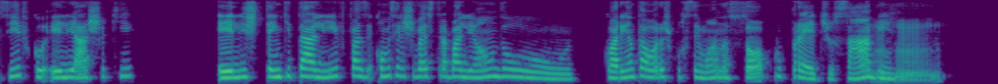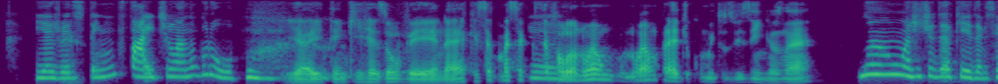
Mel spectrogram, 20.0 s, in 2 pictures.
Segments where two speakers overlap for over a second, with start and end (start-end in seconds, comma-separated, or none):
none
